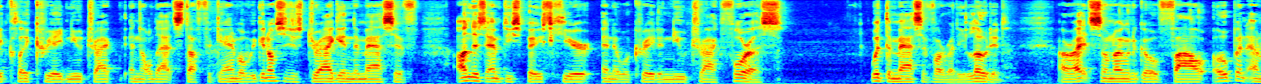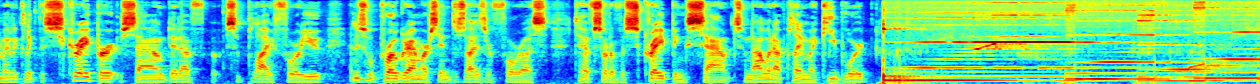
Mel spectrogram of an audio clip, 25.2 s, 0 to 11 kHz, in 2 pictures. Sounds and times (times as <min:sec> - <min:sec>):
Speech: 0:00.0 - 0:08.0, 0:08.7 - 0:21.4.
